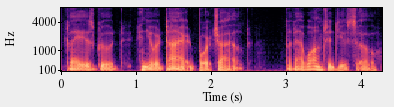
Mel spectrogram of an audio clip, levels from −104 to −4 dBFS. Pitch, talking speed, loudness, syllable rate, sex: 105 Hz, 195 wpm, -20 LUFS, 4.6 syllables/s, male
